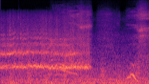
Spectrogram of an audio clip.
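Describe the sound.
Tires squeal as a car skids around a big turn: a loud, sustained high whine that bends slightly downward for over a second, then a short rising chirp near the end.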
